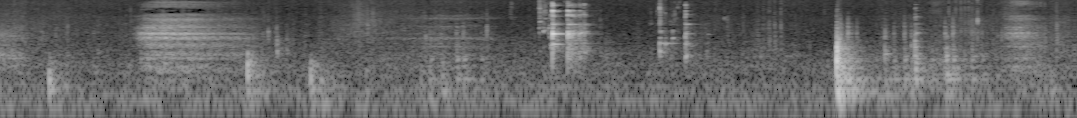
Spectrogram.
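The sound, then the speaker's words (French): Glass clinks as a glass of water is poured and handed over: a few light, scattered clinks and clatters, with a sharper knock near the end and no voices. “Un verre d'eau, s'il vous plaît.”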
